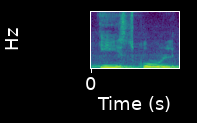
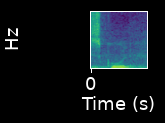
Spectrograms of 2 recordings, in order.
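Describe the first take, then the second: First: An extra i vowel is added before sk. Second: The word starts directly with the sk cluster. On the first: The speaker calls it wrong. "कर दिया ई स्कूल" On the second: The speaker calls it right. "जबकि क्या होता है स्कूल होता है"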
